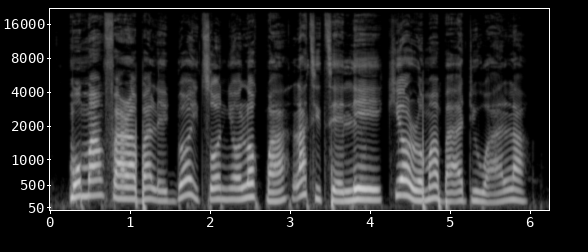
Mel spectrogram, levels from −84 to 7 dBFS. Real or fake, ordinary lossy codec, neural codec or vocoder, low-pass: real; none; none; none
